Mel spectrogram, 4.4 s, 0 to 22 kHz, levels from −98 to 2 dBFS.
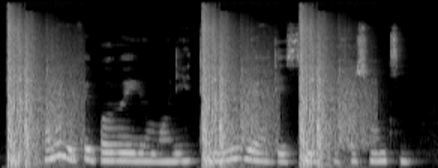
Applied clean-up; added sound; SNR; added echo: classical method log-MMSE.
